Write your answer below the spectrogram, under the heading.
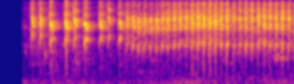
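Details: House sparrow fighting: a few loud, separate chirps in the first second, then a fast, steady, buzzy chatter of harsh notes repeated about three times a second. Used as a master recording for training pet birds.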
